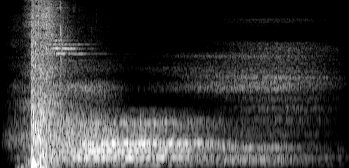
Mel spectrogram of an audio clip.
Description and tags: Totem Strike
An attack impact sound made for a game mod. Mixed in Audacity using following sources:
